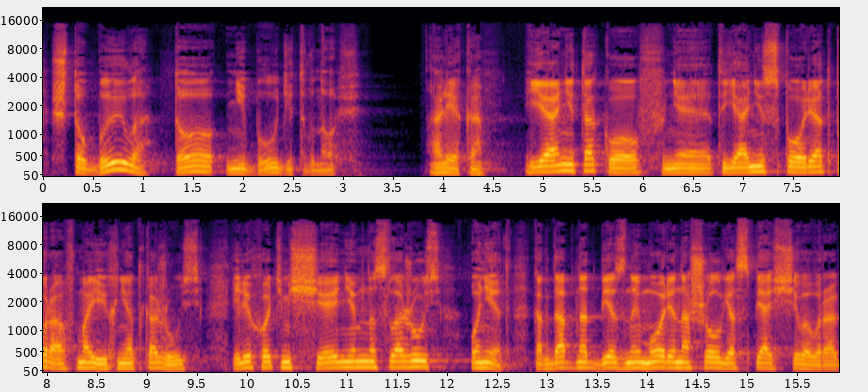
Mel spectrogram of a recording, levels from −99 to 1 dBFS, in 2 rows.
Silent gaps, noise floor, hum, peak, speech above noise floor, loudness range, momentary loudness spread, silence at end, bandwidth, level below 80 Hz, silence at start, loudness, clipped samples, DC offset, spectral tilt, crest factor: none; -70 dBFS; none; 0 dBFS; 53 dB; 5 LU; 11 LU; 0 s; 15 kHz; -48 dBFS; 0.1 s; -17 LUFS; under 0.1%; under 0.1%; -5 dB/octave; 18 dB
